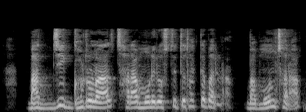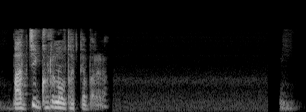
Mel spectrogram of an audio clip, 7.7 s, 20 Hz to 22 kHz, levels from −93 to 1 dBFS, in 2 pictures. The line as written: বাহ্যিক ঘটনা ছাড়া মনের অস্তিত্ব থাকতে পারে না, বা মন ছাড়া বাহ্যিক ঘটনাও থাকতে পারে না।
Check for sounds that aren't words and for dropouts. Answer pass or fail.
pass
